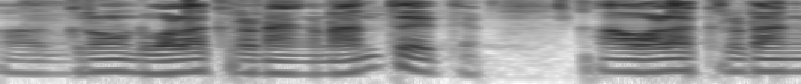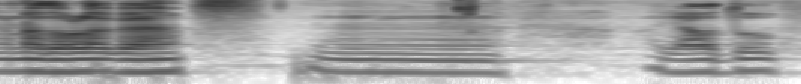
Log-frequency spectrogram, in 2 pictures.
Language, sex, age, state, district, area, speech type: Kannada, male, 30-45, Karnataka, Gadag, rural, spontaneous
